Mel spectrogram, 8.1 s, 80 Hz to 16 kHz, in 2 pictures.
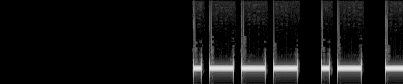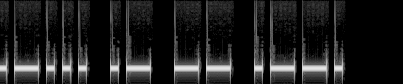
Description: Morse code, heard as a keyed tone, about 15 wpm, 700 Hz. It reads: JA7AMP
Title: DXCC-100 Call Signs - 6 Characters - Repeated 3x - 15wpm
